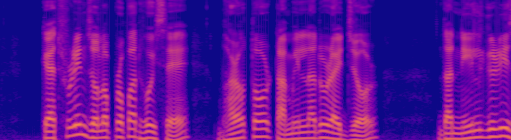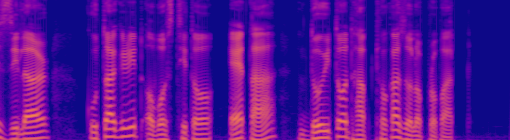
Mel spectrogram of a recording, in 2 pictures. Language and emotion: Assamese, neutral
